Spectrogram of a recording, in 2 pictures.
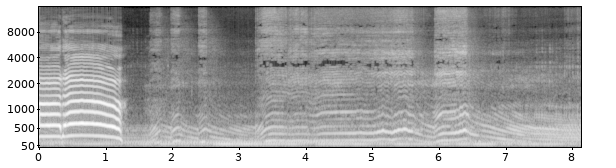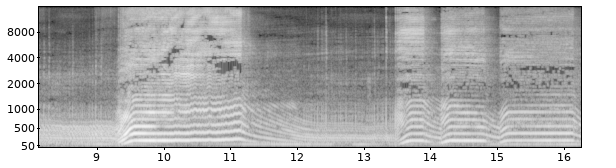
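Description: Small two-stroke engine of a gas-powered RC car revving in bursts, its pitch climbing to a steady full-throttle note and falling back: one burst in the first second, a longer one past the middle, and two short ones near the end, with lower revs wandering up and down between them.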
